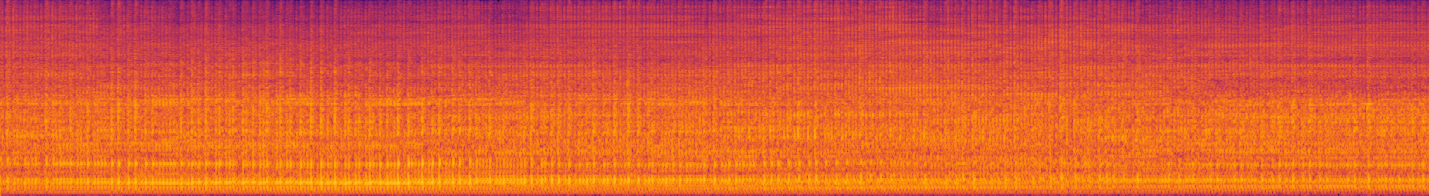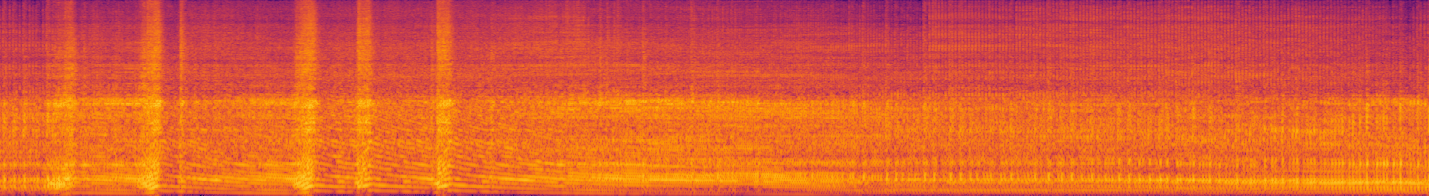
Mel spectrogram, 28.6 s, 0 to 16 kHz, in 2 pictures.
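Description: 2002 Kawasaki KX85's two-stroke single-cylinder engine idling while it warms up from a cold start. About halfway through come four quick throttle blips, each revving up sharply and dropping back to idle.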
